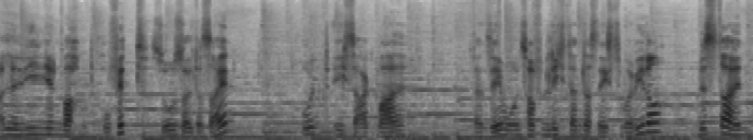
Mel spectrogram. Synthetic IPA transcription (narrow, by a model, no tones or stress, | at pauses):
ʔaləliːnjənmaχn̩pʁ̥ofɪtz̥oːzɔldasz̥aɪn | ʔʊntʔɪçz̥aːɡəmaːl | d̥anzeːənviːɐʊnshɔfn̩tlɪçd̥andasnɛːçstəmaːlviːdɐ | b̥ɪsd̥aːhɪn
